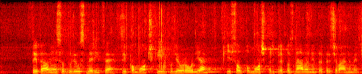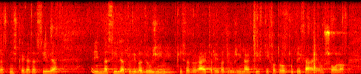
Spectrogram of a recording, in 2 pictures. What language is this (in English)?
Slovenian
